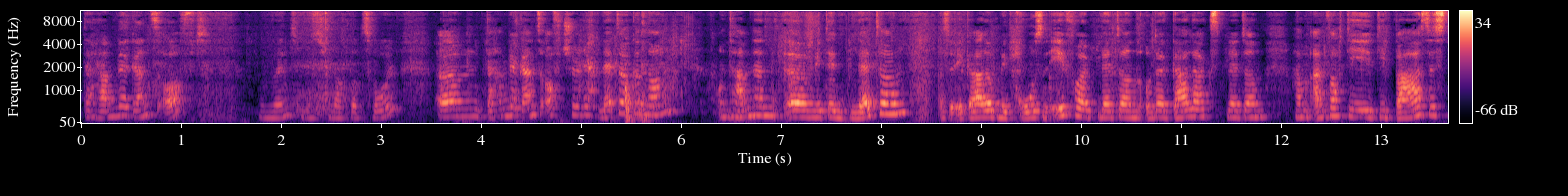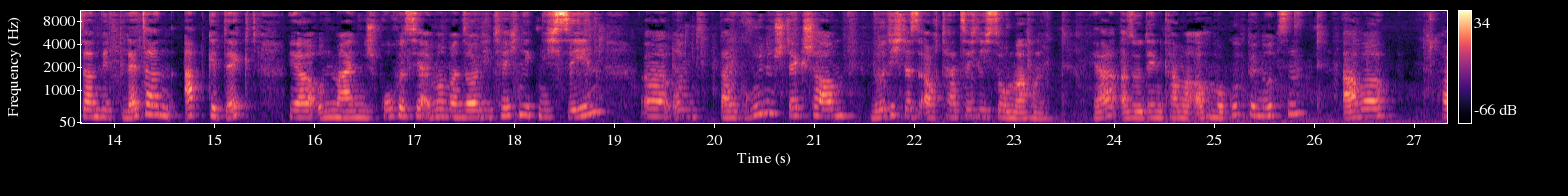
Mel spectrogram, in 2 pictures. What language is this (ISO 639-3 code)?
deu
